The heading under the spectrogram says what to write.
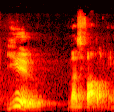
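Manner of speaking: "You" lifted above "must follow me"; stress on You. Shown as a demonstration. Preacher quoting Jesus to Peter, "You" clearly stressed. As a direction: lean on "You", let the rest fall away. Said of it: "I emphasize the word".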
